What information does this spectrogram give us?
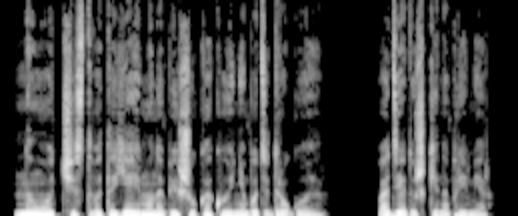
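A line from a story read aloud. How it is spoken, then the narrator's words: Whispering. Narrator (Russian): прошептала вслед Стася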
